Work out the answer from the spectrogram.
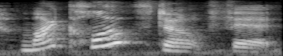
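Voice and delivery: high, loud, drawn-out excited reading. Shown as a demonstration. Teacher reads the boy's line to show fluency, excited. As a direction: read it as a surprised, excited boy. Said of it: "he's excited. He's, he's surprised".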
